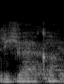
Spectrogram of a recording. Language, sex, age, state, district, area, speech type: Dogri, male, 18-30, Jammu and Kashmir, Udhampur, rural, spontaneous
